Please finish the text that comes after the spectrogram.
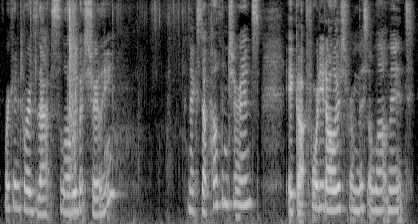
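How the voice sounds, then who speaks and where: A woman's voice: high voice, creaky. A young woman, slightly out of breath, narrating a task casually and counting amounts aloud step by step. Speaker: budgeting video host.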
